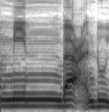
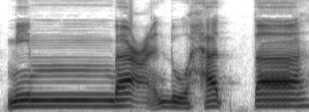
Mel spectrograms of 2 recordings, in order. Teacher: Maka nun sukun berjumpa dengan huruf ba, hukumnya adalah iqlab. Cara membacanya, huruf non dirubah menjadi huruf mim.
